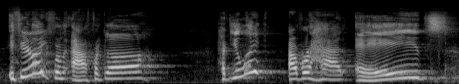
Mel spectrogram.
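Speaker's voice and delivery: high, slow clueless question; mock-innocent girl, drawn out high; ditzy girl voice. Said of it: "she goes".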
